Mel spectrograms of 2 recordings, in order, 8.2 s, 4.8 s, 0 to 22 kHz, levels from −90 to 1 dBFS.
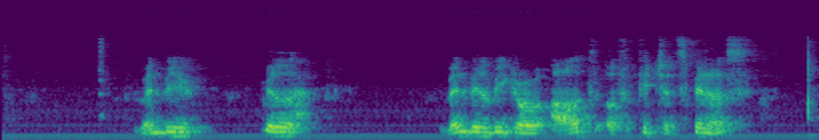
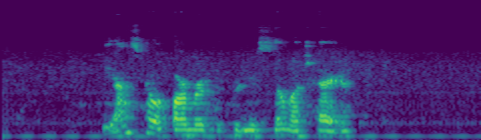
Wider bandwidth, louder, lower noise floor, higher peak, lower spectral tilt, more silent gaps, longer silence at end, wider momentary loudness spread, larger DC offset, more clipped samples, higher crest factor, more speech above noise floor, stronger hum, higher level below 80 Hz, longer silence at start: about the same, 7.2 kHz vs 7.6 kHz; about the same, -22 LUFS vs -23 LUFS; second, -56 dBFS vs -61 dBFS; about the same, -6 dBFS vs -4 dBFS; first, -7.5 dB/octave vs -5.5 dB/octave; neither; second, 0.05 s vs 1.3 s; first, 15 LU vs 12 LU; neither; neither; about the same, 18 dB vs 22 dB; about the same, 35 dB vs 38 dB; neither; first, -58 dBFS vs -72 dBFS; about the same, 1 s vs 1.05 s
